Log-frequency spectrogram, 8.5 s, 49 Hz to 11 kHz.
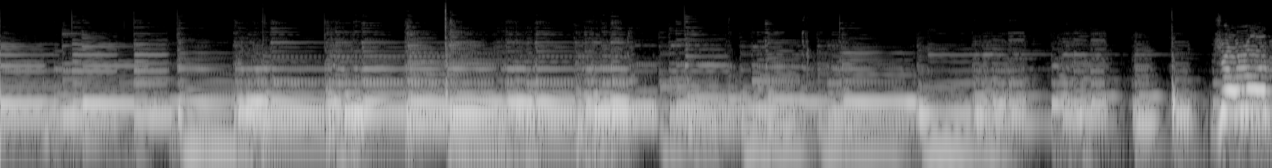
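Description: Flamenco guitar playing a solo passage between sung verses, a run of plucked melody notes over bass notes, from a 1952 record. The playing breaks into a few short stops near the end.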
